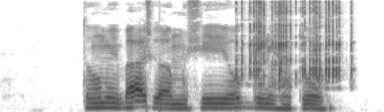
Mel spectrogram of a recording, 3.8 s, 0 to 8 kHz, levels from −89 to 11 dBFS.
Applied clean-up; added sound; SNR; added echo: none; Clock; 1 dB; none.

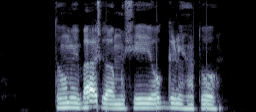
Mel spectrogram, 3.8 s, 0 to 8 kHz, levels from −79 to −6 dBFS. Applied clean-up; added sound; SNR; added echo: none; none; none; none.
